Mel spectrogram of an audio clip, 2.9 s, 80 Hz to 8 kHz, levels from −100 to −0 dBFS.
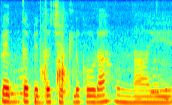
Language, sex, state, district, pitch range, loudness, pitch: Telugu, female, Andhra Pradesh, Annamaya, 170-185 Hz, -18 LUFS, 175 Hz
